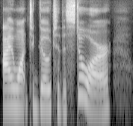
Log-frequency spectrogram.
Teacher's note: want and store are stressed, while to and the are less stressed.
